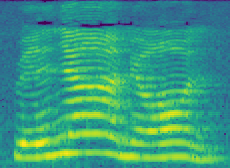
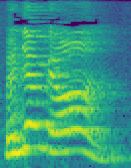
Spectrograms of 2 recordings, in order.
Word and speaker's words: 왜냐하면: 왜냐하면, 왜냐하면. Mais oralement, quand on parle, en fait, on n'entend pas trop ha, tout simplement. 왜냐면. Mais en fait, c'est déjà prononcé très vite, mais très légère.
